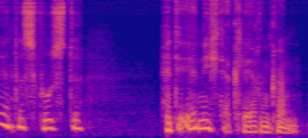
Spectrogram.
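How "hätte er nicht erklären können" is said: ordinary delivery, nothing marked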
